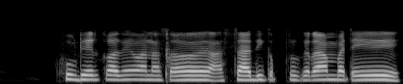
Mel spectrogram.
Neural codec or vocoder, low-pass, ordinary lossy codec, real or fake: none; 5.4 kHz; AAC, 48 kbps; real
